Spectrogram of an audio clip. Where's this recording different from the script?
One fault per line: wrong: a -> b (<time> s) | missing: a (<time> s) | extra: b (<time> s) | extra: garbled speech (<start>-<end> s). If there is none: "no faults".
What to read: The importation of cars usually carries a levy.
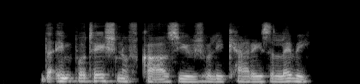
no faults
